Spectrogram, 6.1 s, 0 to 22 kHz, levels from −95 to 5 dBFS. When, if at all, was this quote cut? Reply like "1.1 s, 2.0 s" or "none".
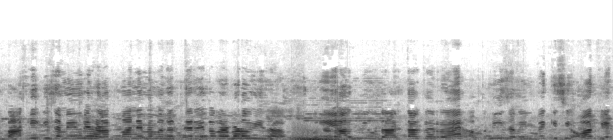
3.1 s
